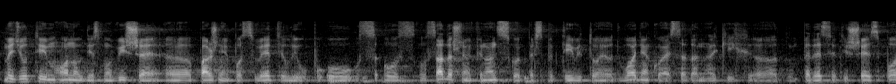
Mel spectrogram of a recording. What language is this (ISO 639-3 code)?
hrv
